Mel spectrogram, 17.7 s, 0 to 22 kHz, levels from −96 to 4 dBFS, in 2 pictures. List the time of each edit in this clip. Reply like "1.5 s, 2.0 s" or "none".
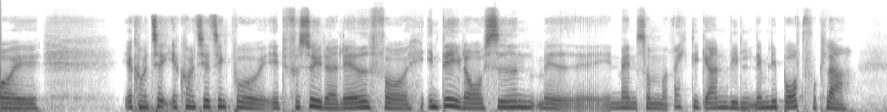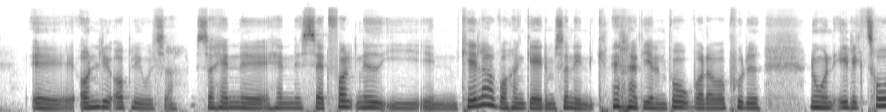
6.4 s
